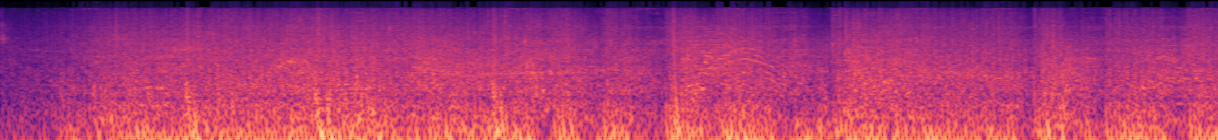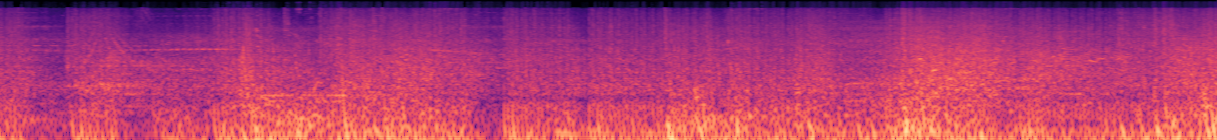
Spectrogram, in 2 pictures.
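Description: Constant loud gunfire and repeated explosions from the video game Warframe, dense bursts and booms overlapping with no pauses throughout.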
